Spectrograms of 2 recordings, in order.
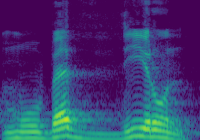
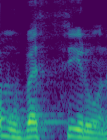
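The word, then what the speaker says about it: مبذرون: Mubadhirun. Et pas mubathirun, hein, parce qu'on appuie. Non, mubadhirun. C'est simplement, je reste, doubler la lettre, je reste dessus un peu plus longtemps.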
